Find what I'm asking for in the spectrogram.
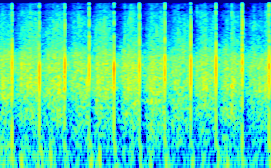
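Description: An audience applauds with a steady wash of many hands clapping, while a few sharper claps beat out a regular, quick rhythm on top. No one speaks.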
